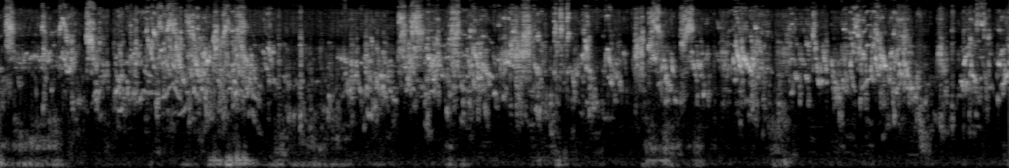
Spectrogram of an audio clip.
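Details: Pair of breeding budgies keep up a lively warbled chatter, high squeaky chirps rising and falling in short bursts, with a few faint low knocks in the background.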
